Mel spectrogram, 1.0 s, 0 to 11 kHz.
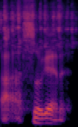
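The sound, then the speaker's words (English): Dice rattle and clatter in a quick burst as a player rolls extra dice, with a voice briefly sounding over the noise midway through. “So she still needs 15, but she is rolling more dice.”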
